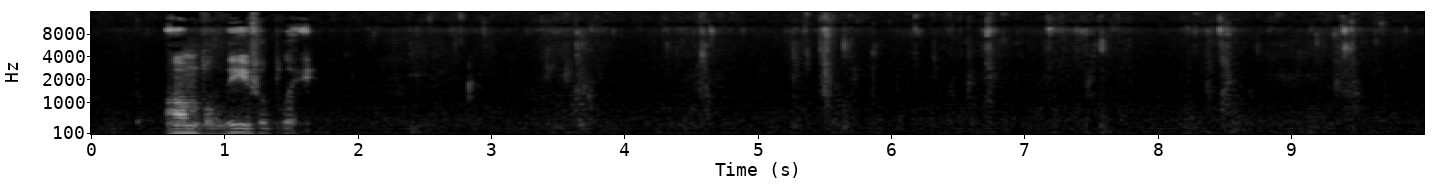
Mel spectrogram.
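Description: A hand squishes and mixes wet food in a bowl.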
